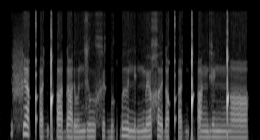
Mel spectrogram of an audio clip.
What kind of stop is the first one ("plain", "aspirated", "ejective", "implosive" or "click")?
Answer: ejective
